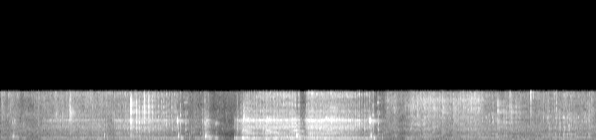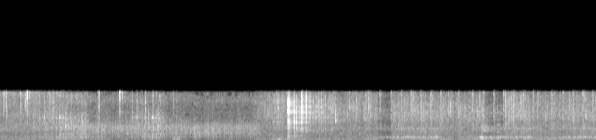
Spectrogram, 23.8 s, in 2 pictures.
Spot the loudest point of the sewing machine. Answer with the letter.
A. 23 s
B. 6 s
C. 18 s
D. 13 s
B.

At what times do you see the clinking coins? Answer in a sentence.
You can hear the clinking coins from 2.6 to 3.5 s, from 9.9 to 10.6 s and from 17.6 to 18.6 s.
